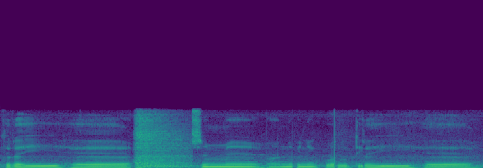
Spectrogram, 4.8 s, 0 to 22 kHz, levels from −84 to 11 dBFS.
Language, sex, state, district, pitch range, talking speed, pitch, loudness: Hindi, male, Uttar Pradesh, Jalaun, 100-110 Hz, 60 wpm, 105 Hz, -20 LUFS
